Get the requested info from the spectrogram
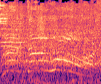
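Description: Wrestling commentator's voice with one long, falling call, over a steady background of arena crowd noise.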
